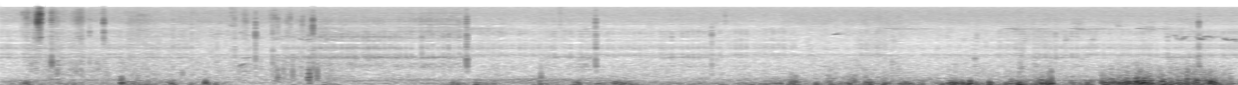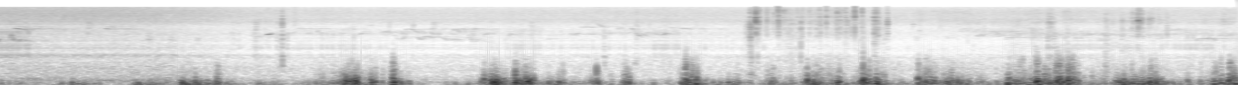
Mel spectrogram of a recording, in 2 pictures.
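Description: Wind buffeting the microphone outdoors: a low, gusty rumble that rises and falls, coming in shorter separate gusts in the second half.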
